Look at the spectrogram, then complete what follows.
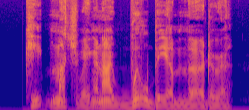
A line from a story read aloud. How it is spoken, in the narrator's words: said Sirius irritably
